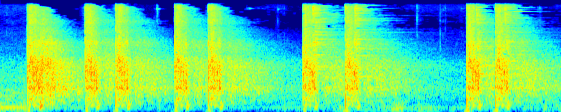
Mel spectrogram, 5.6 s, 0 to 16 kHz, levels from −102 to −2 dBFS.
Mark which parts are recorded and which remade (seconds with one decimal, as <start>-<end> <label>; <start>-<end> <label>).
0.0-0.8 recorded; 0.8-1.6 remade; 1.6-5.6 recorded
